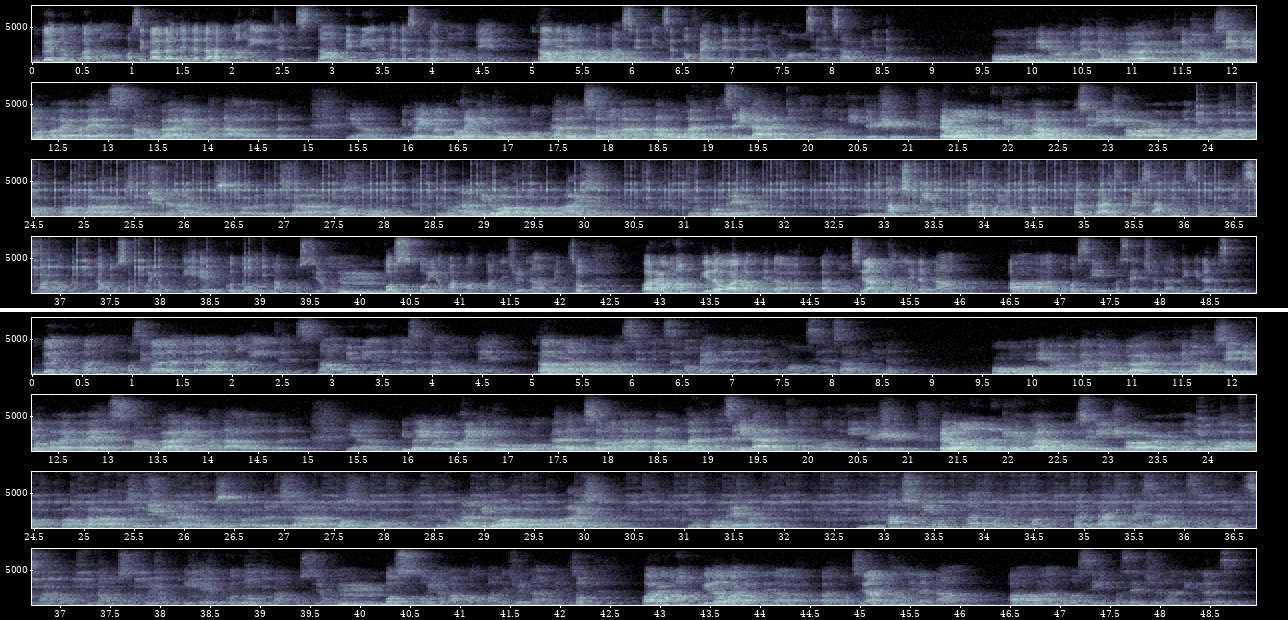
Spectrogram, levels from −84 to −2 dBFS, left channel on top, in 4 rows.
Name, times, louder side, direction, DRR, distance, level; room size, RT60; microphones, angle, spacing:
voice 1, 0.0-4.7 5.0-5.5 5.8-8.6 32.7-34.6 34.9-42.5 42.8-46.0 46.5-48.7, left 3 dB, 45° left, 2 dB, 0.7 m, -30 dB
voice 2, 5.1-6.0 9.6-14.8 15.0-24.5 24.8-31.7 39.8-40.2, equal, 5° right, -9 dB, 0.8 m, -25 dB
sound 1, 23.9-38.6 38.8-39.1, left 7 dB, 80° left, 0.6 m, -37 dB
4.7 x 3.8 x 5.6 m, 1.3 s
head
